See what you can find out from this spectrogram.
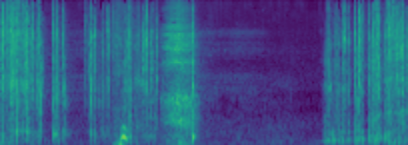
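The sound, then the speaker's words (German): Paper rustles and crumples in dry, crackling bursts for about two seconds, falls quiet for a moment, then resumes with another stretch of busy crinkling. “Papierraschelphobiker.”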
